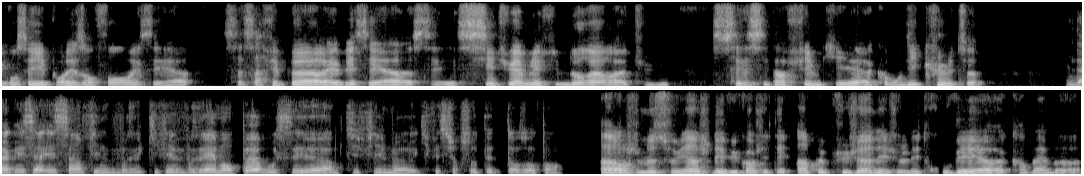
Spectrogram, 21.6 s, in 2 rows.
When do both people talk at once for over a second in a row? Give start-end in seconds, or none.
none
